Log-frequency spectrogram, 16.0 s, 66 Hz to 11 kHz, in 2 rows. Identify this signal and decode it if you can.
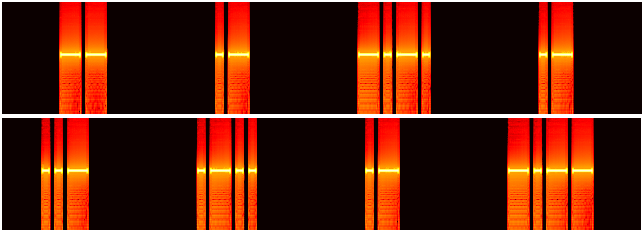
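Morse code, heard as a keyed tone, about 15 wpm, spaced as for 5 wpm, 1000 Hz. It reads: MACAULAY
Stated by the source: Morse quote of the day at 5 wpm.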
